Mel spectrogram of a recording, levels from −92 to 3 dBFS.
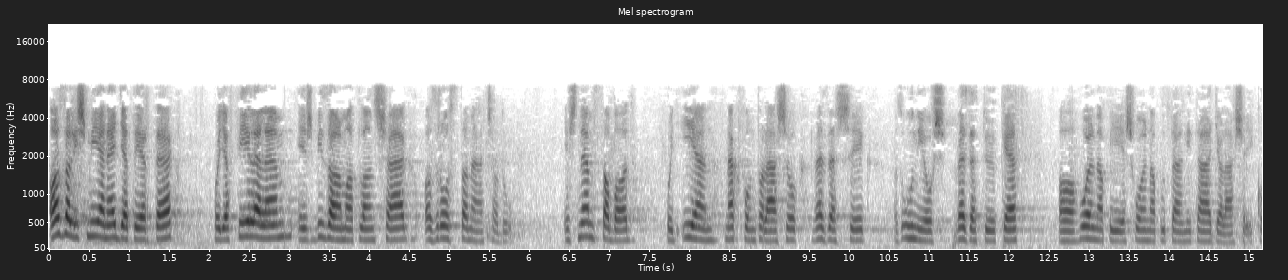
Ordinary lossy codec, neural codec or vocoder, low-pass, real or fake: none; none; 7.2 kHz; real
